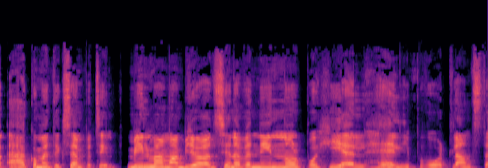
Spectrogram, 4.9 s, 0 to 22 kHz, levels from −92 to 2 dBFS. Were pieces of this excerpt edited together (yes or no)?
yes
